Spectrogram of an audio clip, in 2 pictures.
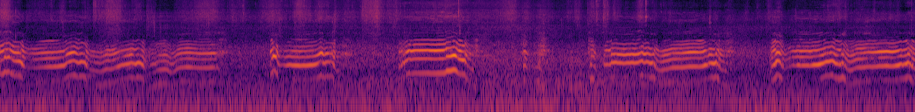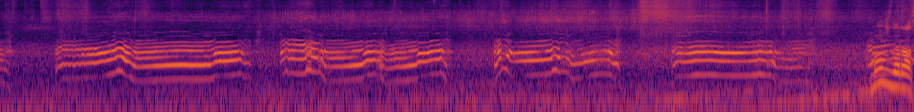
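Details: American Staffordshire Terrier named Tank, excited and jumping in autumn, gives a series of high whining howls with rising and falling pitch, in bursts of several cries separated by short pauses; faint background murmur.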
